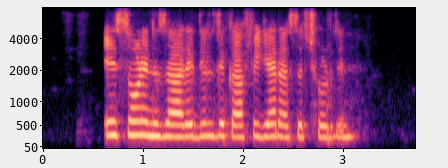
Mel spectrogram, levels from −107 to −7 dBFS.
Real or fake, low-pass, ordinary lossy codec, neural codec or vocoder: real; 7.2 kHz; Opus, 32 kbps; none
